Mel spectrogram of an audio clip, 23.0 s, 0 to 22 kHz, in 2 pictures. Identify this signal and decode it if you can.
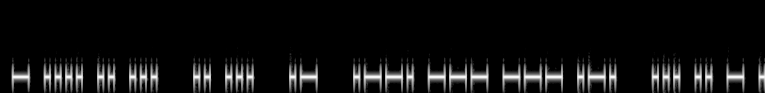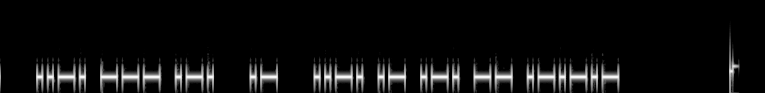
Morse code, heard as a keyed tone, about 16 wpm, 700 Hz. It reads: THIS IS A POOR SITE FOR A FARM.
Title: Sentences from Top 1000 Words - Review Part 4 - 15wpm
